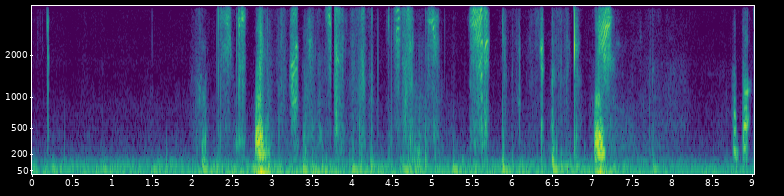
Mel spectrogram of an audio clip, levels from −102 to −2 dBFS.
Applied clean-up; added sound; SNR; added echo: neural diffusion model UNIVERSE++.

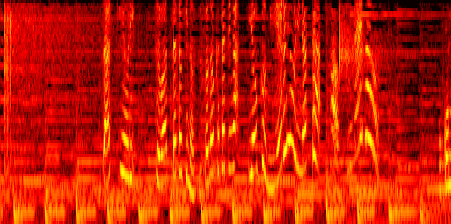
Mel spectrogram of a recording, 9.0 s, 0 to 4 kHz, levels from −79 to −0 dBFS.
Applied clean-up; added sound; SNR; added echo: none; none; none; none.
